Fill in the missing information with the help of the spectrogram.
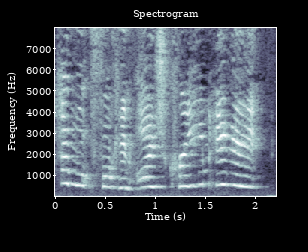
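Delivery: very high, loud mock girl voice; Elizabeth. Daughter wanting ice cream from the robot, high hammed-up squeal. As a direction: squeal it like a demanding child. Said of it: "And Elizabeth goes".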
